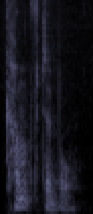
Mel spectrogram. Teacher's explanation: Stress there, primary stress is at the beginning of the word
